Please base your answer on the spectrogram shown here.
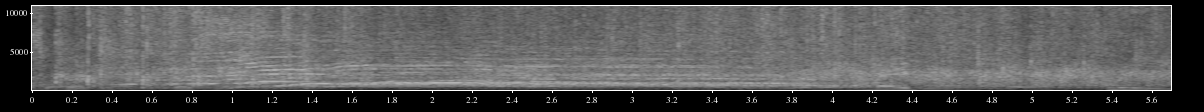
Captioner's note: audience applauding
